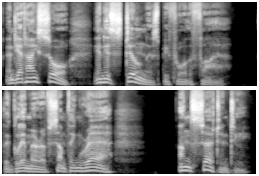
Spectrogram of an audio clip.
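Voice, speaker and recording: A man's voice: low voice, big pitch swings, normal speed, dry recording, clean studio sound. A man reading a scripted mystery story as a dramatic narrator.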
